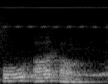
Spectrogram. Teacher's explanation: कंठ और ओष्ठ दोनों से जो उच्चारित होता है उसे हम कहते हैं कंठोस।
